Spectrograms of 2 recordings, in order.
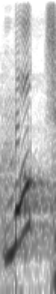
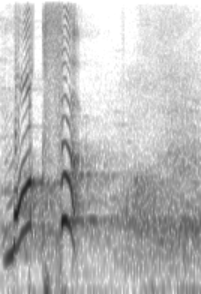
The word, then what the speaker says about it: मोक्ष: मोक्ष मार्गस्य नेतारम, मोक्ष नहीं, मोक्ष, मोक्ष मार्गस्य नेतारम, मोक्ष मार्गस्य नेतारम, मोक्ष मार्गस्य नेतारम, भेत्तारम कर्म भूभृताम, भेत्तारम कर्म भूभृताम, ज्ञातारम विश्वतत्त्वानाम, ज्ञातारम विश्वतत्त्वानाम।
